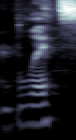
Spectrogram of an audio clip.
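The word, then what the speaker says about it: Blitzø: kind of saw there Blitz is the boss uh the O is silent um it's okay his his given name at Birth was blitzo but the O is silent now he goes by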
